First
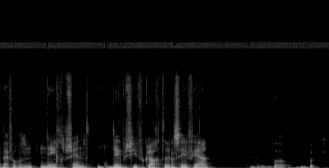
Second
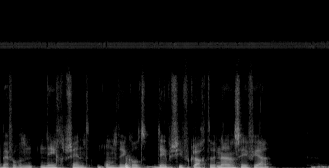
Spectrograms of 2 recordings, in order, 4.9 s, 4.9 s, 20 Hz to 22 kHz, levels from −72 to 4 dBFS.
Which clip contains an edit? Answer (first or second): first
